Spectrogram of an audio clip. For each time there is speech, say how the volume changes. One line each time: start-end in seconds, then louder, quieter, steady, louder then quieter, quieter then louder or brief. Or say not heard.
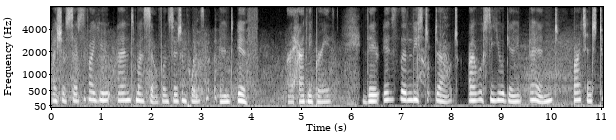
0.0-11.0 steady.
